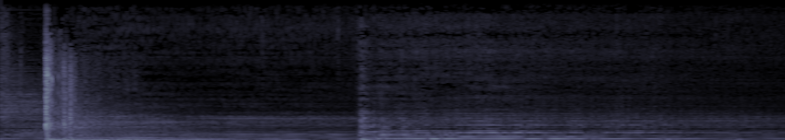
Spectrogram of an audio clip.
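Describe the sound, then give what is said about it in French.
A house explodes: a loud explosion bursts out and rumbles on, followed a few seconds later by a second blast, each leaving a long, droning, reverberant decay. No voices are present. “entend l'explosion. On dirait un pneu de camion qui éclate.”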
